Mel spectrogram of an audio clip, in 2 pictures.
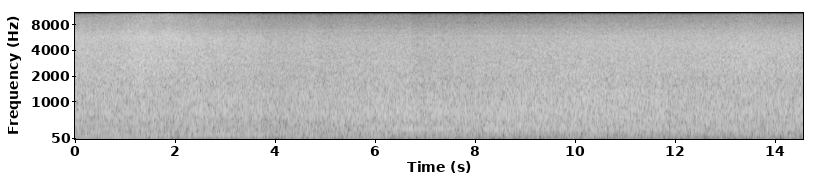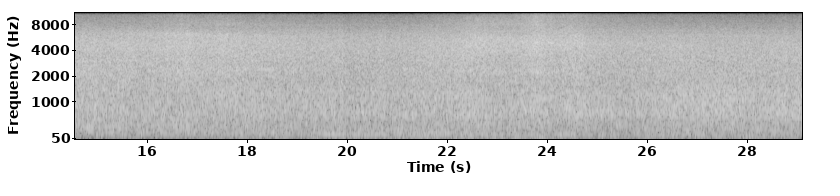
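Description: MTR East Rail SP1900 electric train pulling away from the platform: steady rumble and rush of noise, with a low motor hum that fades over the first several seconds.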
